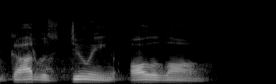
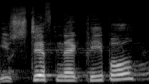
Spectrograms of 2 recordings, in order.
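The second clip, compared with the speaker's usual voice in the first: loud, higher, accusing rebuke; rebuking; 8 semitones higher, 6 dB louder than usual. Retold or imitated. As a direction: fling it at the leaders. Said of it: "he's stepped up and he's like".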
